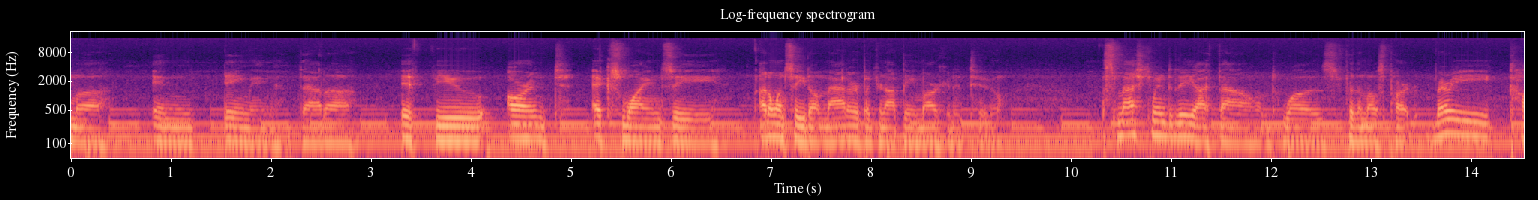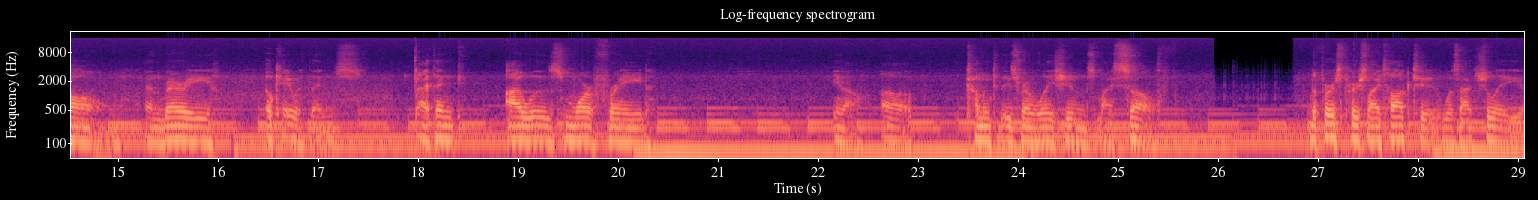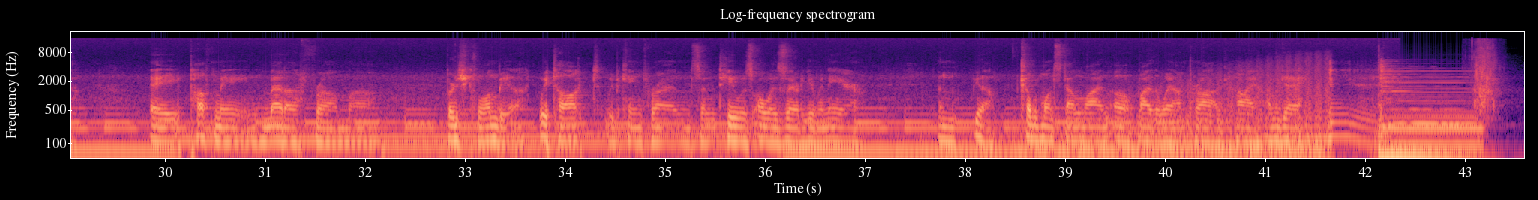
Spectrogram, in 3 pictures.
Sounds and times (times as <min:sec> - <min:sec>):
Speech: 0:00.0 - 0:09.4, 0:10.3 - 0:20.4, 0:22.2 - 0:25.5, 0:26.9 - 0:29.2, 0:29.8 - 0:32.2, 0:32.8 - 0:37.0, 0:37.7 - 0:41.7
Music: 0:00.0 - 0:43.5.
